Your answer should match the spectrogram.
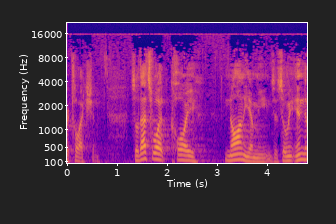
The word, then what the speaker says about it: koinonia: I don't even know how to pronounce it. Koinonia. Koinonia is my best shot at it.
